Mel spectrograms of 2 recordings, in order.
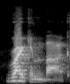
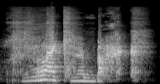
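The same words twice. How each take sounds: First: Said in the usual way. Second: Slow, drawn-out German accent. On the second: Shown as a demonstration. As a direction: say it the German way, stretched out. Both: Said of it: "My German accent is bad".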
